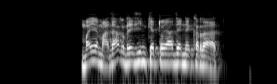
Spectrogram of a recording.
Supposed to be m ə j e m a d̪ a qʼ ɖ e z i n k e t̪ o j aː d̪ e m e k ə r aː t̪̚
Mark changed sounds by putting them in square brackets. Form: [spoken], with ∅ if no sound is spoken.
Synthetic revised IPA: m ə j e m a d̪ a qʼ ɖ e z i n k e t̪ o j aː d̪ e [n] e k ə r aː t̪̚

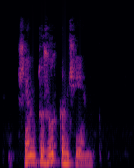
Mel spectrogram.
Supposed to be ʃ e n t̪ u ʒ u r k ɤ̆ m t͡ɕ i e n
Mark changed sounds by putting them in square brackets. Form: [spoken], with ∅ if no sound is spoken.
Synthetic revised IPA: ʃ e [m] t̪ u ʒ u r k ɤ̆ m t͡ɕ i e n

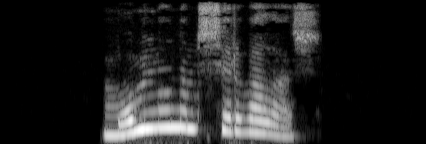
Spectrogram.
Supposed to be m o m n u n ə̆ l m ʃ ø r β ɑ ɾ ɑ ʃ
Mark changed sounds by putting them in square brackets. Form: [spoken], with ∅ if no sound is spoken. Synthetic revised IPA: m o m n u n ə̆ [∅] m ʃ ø r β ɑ [l] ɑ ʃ

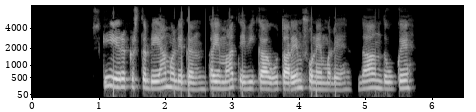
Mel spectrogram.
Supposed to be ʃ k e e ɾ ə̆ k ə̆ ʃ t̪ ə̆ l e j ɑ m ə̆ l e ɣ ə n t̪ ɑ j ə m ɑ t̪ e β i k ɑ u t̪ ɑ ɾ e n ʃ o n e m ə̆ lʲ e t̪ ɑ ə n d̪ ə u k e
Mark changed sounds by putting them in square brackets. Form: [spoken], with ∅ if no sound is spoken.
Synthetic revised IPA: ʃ k e e ɾ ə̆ k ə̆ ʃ t̪ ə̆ l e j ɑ m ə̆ l e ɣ ə n t̪ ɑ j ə m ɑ t̪ e β i k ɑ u t̪ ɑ ɾ e [m] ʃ o n e m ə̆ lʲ e [d̪] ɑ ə n d̪ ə u k e

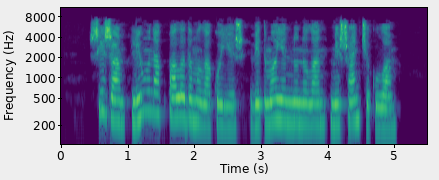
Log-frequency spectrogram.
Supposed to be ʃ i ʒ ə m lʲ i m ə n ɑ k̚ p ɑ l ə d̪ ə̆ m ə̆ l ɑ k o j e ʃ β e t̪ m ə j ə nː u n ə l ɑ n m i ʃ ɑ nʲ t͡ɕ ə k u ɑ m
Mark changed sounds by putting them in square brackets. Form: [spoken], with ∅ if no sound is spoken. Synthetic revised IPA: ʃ i ʒ [ɑ] m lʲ [y] m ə n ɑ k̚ p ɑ l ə d̪ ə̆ m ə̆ l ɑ k o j e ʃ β e t̪ m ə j ə nː u n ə l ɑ n m [e] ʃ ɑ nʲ t͡ɕ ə k u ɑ m

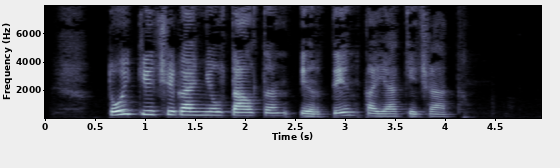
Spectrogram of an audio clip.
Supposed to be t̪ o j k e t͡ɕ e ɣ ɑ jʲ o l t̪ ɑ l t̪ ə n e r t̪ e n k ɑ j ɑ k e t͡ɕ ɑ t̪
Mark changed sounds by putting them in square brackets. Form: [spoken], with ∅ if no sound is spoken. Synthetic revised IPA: t̪ o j k e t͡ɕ e ɣ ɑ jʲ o l t̪ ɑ l t̪ ə n e r t̪ e n k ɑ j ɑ k e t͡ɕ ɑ t̪

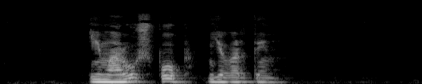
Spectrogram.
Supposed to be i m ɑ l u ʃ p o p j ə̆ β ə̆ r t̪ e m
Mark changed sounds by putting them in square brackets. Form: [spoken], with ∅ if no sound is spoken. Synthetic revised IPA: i m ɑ [ɾ] u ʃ p o p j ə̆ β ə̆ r t̪ e [n]

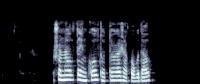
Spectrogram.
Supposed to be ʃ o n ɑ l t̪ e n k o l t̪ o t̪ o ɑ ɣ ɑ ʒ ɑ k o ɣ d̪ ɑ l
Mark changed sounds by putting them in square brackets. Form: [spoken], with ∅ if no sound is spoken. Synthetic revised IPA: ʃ o n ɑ l t̪ e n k o l t̪ o t̪ o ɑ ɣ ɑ ʒ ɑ k o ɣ d̪ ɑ l

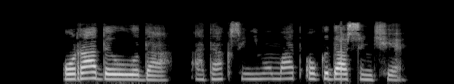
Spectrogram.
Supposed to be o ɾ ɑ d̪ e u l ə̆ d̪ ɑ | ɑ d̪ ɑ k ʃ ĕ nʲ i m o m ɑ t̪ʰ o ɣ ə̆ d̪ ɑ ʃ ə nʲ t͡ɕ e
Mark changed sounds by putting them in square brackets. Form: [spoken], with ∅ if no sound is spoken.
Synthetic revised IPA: o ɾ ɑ d̪ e u l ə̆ d̪ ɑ | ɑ d̪ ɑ k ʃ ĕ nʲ i m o m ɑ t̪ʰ o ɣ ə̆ d̪ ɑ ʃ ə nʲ t͡ɕ e

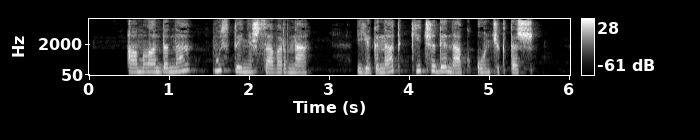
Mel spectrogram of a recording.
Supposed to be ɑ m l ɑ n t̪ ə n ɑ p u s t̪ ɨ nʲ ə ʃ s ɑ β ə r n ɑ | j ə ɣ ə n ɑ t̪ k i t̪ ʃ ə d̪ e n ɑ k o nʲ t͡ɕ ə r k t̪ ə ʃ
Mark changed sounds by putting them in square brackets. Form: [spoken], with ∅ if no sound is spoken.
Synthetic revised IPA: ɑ m l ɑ n [d̪] ə n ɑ p u s t̪ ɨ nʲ ə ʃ s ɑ β ə r n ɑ | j ə ɣ ə n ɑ t̪ k i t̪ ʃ ə d̪ e n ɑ k o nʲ t͡ɕ ə [∅] k t̪ ə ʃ

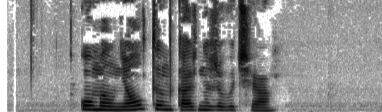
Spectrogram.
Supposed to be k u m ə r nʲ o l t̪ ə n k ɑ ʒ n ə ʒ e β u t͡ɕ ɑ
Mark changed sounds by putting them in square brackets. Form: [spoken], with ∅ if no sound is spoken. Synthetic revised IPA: k u m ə [l] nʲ o l t̪ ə n k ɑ ʒ n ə ʒ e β u t͡ɕ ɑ

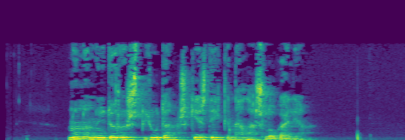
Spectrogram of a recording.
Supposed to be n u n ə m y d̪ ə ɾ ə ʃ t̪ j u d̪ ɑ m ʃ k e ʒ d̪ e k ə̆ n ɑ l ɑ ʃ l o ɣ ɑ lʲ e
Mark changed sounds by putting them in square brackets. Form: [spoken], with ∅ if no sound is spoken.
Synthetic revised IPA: n u n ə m y d̪ ə ɾ ə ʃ t̪ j u d̪ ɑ m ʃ k e ʒ d̪ e k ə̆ n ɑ l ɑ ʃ l o ɣ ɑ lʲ e

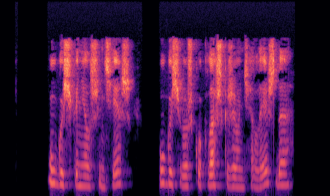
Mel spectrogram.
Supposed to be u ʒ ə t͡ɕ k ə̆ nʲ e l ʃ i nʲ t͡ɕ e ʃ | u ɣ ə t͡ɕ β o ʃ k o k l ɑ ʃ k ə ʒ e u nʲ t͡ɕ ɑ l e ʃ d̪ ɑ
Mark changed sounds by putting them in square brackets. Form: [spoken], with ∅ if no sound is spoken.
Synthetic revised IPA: u [ɣ] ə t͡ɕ k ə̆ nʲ e l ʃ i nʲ t͡ɕ e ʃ | u ɣ ə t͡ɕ β o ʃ k o k l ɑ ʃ k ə ʒ e [o] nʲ t͡ɕ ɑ l e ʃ d̪ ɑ

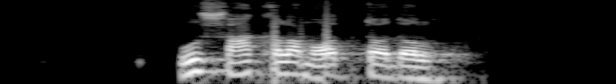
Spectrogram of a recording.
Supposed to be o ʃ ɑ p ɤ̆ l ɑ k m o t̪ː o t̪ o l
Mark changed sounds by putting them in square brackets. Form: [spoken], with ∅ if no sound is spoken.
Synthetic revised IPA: [u] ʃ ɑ [k] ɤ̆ l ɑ [∅] m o t̪ː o [d̪] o l

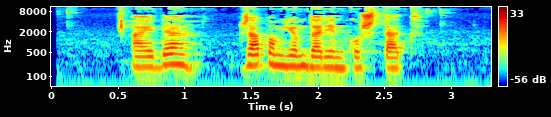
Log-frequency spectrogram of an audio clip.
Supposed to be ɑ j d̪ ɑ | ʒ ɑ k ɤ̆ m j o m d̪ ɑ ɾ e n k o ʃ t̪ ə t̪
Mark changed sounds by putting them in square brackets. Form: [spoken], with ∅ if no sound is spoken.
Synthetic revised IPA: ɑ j d̪ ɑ | ʒ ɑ [p] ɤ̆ m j o m d̪ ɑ ɾ e n k o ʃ t̪ [ɑ] t̪

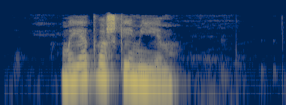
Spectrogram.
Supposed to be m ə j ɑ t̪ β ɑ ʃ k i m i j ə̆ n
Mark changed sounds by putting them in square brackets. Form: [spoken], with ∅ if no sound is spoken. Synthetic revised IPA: m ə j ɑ t̪ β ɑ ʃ k [e] m i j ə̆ [m]

